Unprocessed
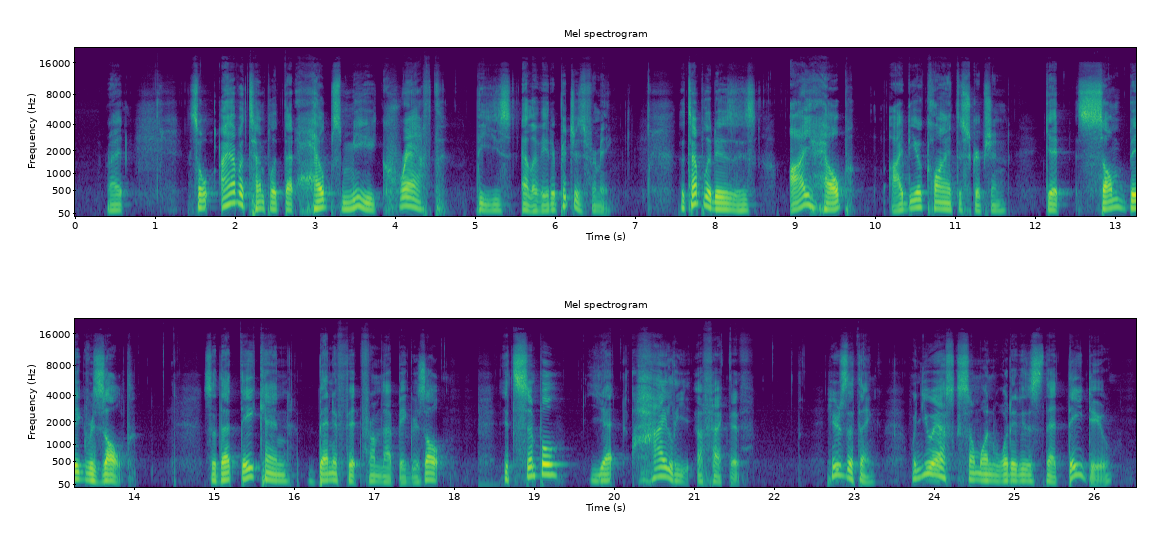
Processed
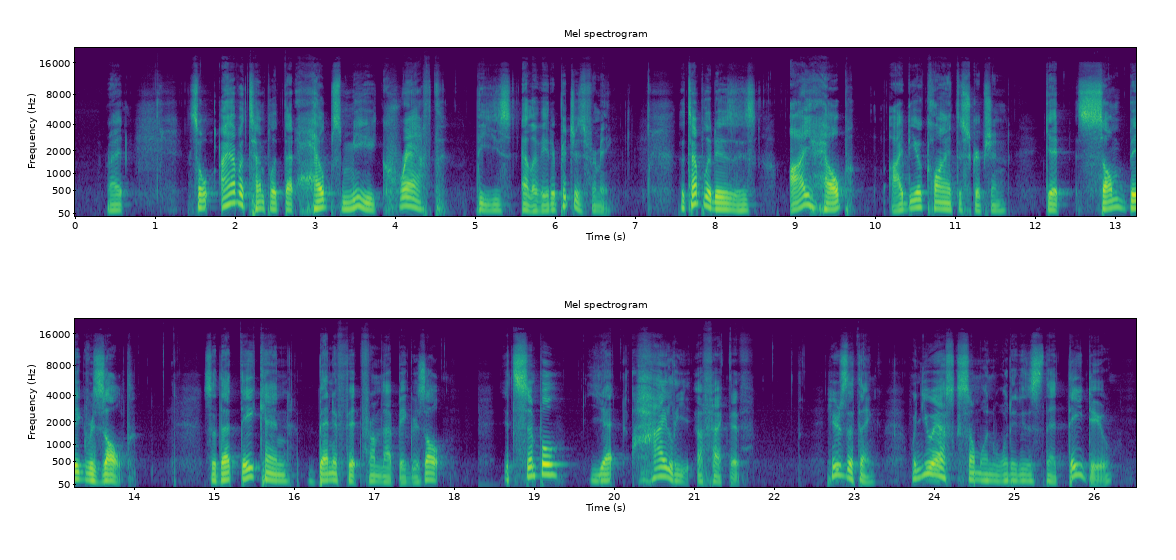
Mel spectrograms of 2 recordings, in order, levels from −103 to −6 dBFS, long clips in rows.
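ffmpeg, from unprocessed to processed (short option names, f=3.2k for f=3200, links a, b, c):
-filter_complex "[0:a]asettb=1/sr,asplit=3[a][b][c];[a]atrim=end=24.504[d];[b]atrim=start=24.5:end=25.72,asetpts=PTS-STARTPTS,afade=t=in:d=0.004:c=qsin,afade=t=out:st=1.216:d=0.004:c=qsin,acrossover=split=190|3000[e][f][g];[f]acompressor=threshold=-40dB:ratio=4:attack=3.2:release=140:knee=2.83:detection=peak[h];[e][h][g]amix=inputs=3:normalize=0[i];[c]atrim=start=25.716[j];[d][i]acrossfade=d=0.004:c1=hsin:c2=qsin[k];[k][j]acrossfade=d=0.004:c1=qsin:c2=hsin,asplit=2[l][m];[l]atrim=end=18.66,asetpts=PTS-STARTPTS,afade=t=out:st=17.52:d=1.14:silence=0.177828[n];[m]atrim=start=18.66,asetpts=PTS-STARTPTS,afade=t=in:d=0.004:c=hsin:silence=0.177828[o];[n][o]concat=n=2:v=0:a=1"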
